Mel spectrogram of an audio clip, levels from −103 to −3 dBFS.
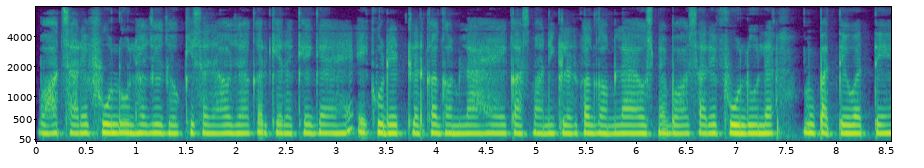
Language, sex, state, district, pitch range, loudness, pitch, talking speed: Hindi, female, Haryana, Rohtak, 185-190 Hz, -18 LUFS, 185 Hz, 250 wpm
